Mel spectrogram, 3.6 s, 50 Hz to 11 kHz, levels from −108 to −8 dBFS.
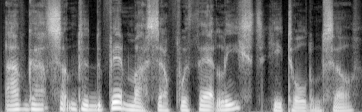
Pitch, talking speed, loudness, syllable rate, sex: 120 Hz, 200 wpm, -19 LUFS, 5.1 syllables/s, male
